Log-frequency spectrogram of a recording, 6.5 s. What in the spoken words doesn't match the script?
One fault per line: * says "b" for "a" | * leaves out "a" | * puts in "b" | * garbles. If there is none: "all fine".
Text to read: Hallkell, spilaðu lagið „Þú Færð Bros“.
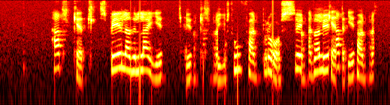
* garbles
* garbles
